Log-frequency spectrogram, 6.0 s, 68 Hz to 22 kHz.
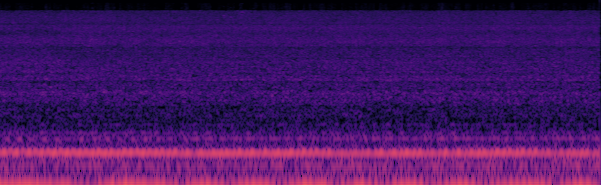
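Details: LS1 Camaro after knock sensor replacement for P0327/P0332: a deep, steady V8 idle rumble with no knocking or hunting, settling down and running smoothly. Had it not idled down, a vacuum leak would be suspected.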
